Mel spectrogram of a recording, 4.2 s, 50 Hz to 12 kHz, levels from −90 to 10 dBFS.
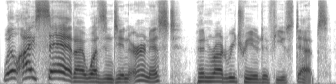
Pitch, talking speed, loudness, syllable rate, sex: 170 Hz, 170 wpm, -16 LUFS, 4.1 syllables/s, male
